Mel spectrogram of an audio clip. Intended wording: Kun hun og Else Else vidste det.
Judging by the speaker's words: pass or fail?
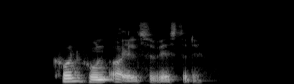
fail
